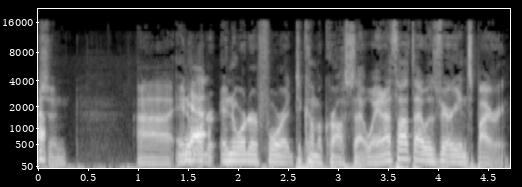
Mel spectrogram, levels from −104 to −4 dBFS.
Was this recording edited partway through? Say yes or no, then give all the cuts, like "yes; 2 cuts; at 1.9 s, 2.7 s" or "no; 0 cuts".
no; 0 cuts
